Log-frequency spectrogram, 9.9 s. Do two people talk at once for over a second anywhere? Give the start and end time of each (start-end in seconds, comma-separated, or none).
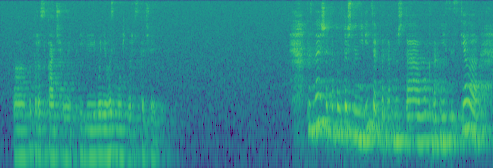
none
